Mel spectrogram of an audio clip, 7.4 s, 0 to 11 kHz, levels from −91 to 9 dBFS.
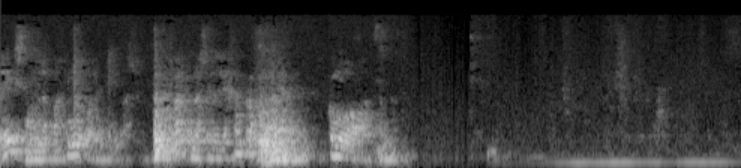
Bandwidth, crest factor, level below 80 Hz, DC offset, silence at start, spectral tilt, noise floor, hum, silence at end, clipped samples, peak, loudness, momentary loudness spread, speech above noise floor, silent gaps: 8.2 kHz; 20 dB; -44 dBFS; under 0.1%; 0 s; -9.5 dB/octave; -58 dBFS; none; 0.25 s; under 0.1%; 0 dBFS; -19 LUFS; 21 LU; 39 dB; none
